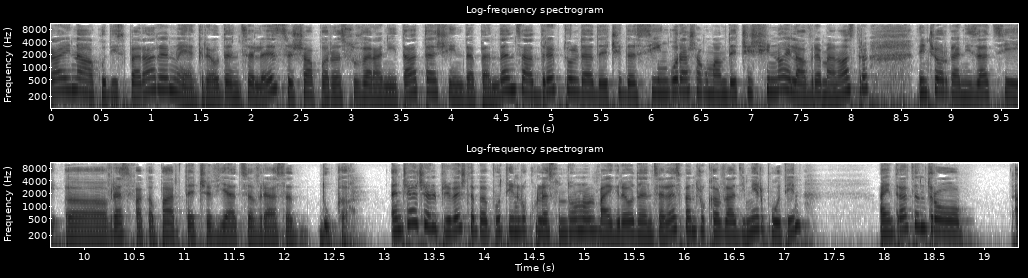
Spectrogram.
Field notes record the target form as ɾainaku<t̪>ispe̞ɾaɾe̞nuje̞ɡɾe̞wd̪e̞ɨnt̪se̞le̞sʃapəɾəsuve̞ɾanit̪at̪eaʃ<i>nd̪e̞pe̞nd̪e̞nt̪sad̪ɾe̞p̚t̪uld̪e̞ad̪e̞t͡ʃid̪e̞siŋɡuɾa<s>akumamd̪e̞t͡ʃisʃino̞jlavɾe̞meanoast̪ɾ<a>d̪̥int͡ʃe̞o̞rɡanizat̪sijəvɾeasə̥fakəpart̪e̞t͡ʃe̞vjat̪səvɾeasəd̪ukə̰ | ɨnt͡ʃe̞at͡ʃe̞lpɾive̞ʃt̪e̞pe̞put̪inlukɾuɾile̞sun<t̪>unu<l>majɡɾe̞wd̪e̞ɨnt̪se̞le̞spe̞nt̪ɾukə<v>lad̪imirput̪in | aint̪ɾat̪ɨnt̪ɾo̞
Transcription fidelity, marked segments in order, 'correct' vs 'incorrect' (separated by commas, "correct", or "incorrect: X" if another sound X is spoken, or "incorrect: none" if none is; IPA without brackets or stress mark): incorrect: d̪, incorrect: iː, incorrect: ʃ, incorrect: ə, correct, correct, correct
